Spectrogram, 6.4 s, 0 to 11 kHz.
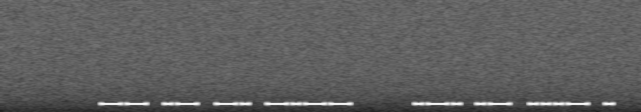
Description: Morse code, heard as a keyed tone, hand-sent with a paddle, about 19 wpm, 850 Hz. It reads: MANY RAVE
